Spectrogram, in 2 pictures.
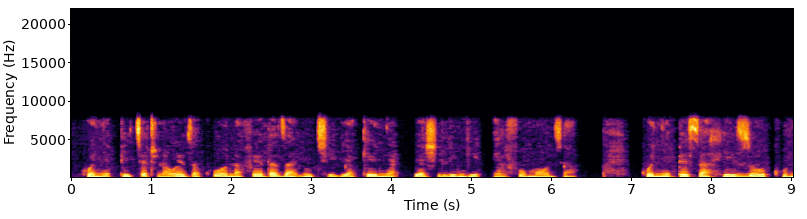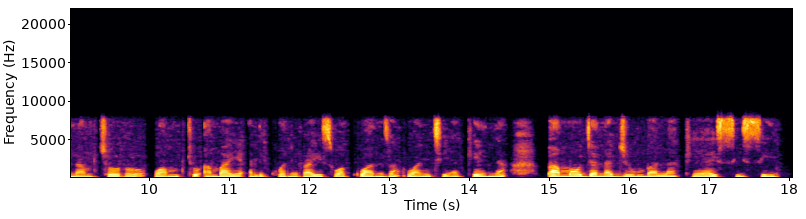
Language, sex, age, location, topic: Swahili, female, 25-35, Nakuru, finance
